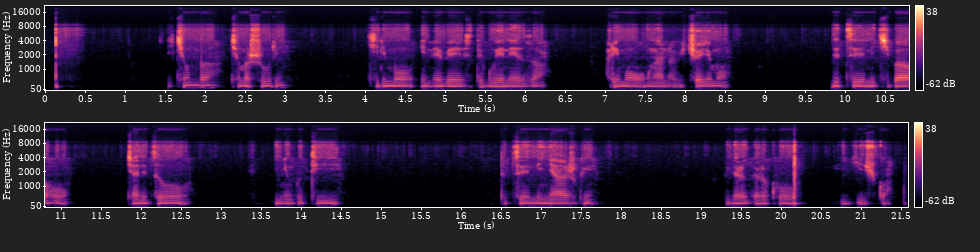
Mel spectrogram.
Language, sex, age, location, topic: Kinyarwanda, female, 25-35, Huye, education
